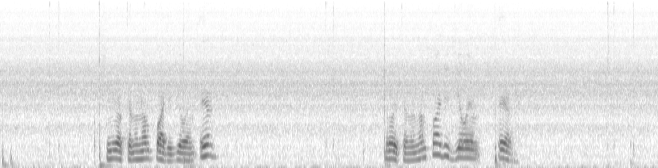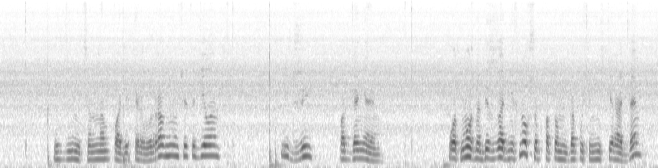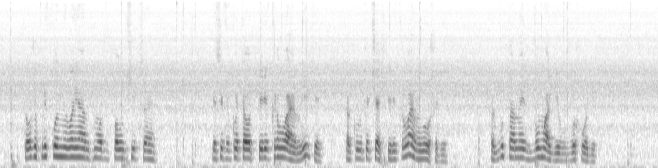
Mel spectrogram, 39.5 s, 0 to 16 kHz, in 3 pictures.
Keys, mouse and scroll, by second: 0.2 s, 2.1 KP_7, 3.8 r, 7.9 KP_3, 10.0 r, 12.8-13.8 middle drag, 14.2 KP_1, 15.6 r, 18.7 g, 25.1 middle click, 26.7 KP_7, 28.9 r, 30.4-31.7 middle drag, 32.1 shift+middle click, 34.3 shift+middle click, 37.3 shift+middle click, 39.1 middle click.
